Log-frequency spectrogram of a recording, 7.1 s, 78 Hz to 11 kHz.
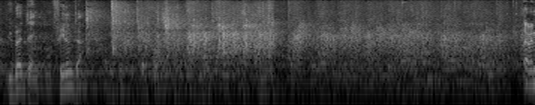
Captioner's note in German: Beifall CDU und BÜNDNIS 90/DIE GRÜNEN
